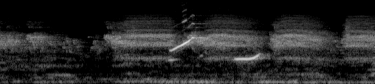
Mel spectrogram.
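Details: Morning calls of a pet male and female Indian ringneck parakeet pair: long harsh rasping screeches in blocks separated by brief gaps, with one sharp upward whistle and a short whistled note between them.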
